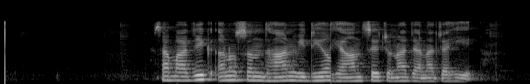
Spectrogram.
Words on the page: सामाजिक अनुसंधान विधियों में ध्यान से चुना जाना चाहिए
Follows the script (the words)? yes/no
no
